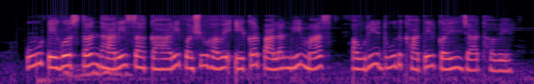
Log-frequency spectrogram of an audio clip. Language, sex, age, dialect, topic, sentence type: Bhojpuri, female, <18, Northern, agriculture, statement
